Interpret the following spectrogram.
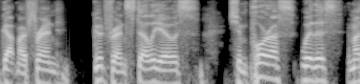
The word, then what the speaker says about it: Chimpouras: I feel like every time I say it, I feel like I get it right every time, but I always feel like I want to put one or two extra syllables in it. I think everybody. Chimpouras.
